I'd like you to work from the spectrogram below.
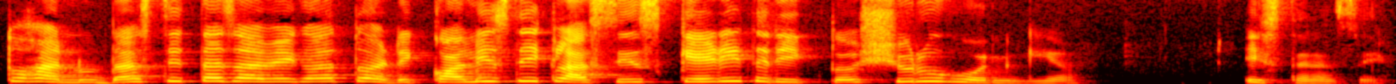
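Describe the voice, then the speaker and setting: A woman teaching a spoken language lesson, saying each example sentence slowly and repeating it before she explains it. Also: sits high, expressive, darkish tone.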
